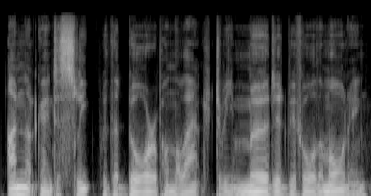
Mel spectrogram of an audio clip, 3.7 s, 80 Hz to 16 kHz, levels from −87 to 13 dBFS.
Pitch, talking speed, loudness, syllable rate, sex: 95 Hz, 275 wpm, -16 LUFS, 6.9 syllables/s, male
